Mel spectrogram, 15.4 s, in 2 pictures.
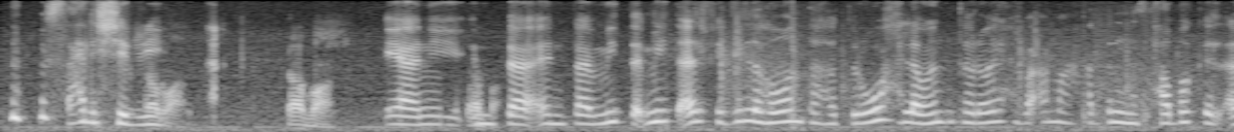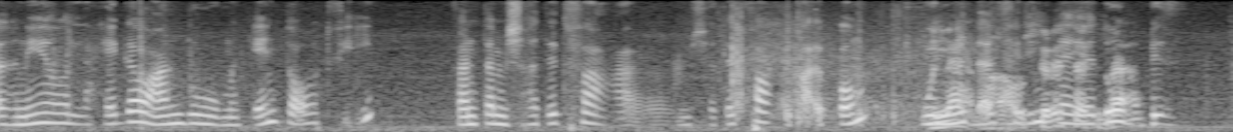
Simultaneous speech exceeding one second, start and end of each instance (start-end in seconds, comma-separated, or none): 13.5-14.8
